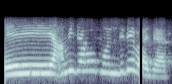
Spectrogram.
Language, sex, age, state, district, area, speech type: Bengali, female, 60+, West Bengal, Hooghly, rural, conversation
